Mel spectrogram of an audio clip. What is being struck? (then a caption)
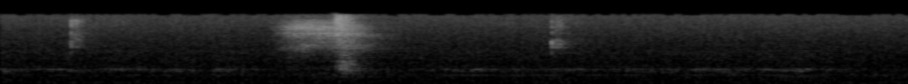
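Bar of soap. A solid rectangular pink bar of soap, held in a hand with long painted nails, is scored and scratched with the tip of a thin metal blade. A faint bright tick sounds first, then a soft, hissy scrape swells and fades, followed by another light tick over a quiet, steady low hum.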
